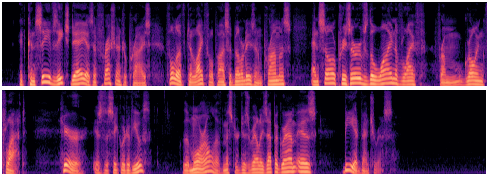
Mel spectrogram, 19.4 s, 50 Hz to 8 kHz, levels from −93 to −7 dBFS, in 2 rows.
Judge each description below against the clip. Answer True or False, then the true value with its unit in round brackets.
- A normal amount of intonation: False (6.6 semitones)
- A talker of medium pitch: False (120 Hz)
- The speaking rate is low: True (120 wpm)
